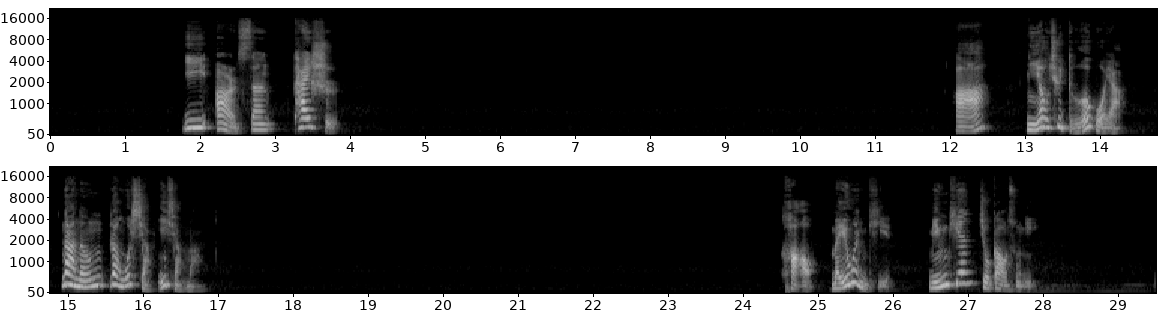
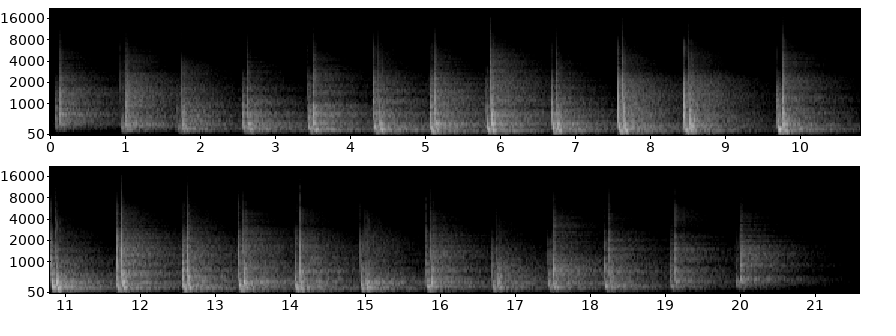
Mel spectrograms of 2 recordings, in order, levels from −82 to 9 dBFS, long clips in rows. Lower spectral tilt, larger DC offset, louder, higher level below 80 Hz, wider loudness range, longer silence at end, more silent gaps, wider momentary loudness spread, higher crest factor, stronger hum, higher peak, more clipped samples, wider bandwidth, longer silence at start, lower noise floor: second, -4.5 dB/octave vs -7.5 dB/octave; neither; first, -23 LUFS vs -31 LUFS; second, -84 dBFS vs -74 dBFS; second, 7 LU vs 11 LU; first, 1.7 s vs 1.1 s; neither; second, 19 LU vs 22 LU; about the same, 26 dB vs 26 dB; neither; about the same, -4 dBFS vs -6 dBFS; neither; first, 16 kHz vs 11 kHz; first, 1.75 s vs 0.05 s; about the same, -78 dBFS vs -76 dBFS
